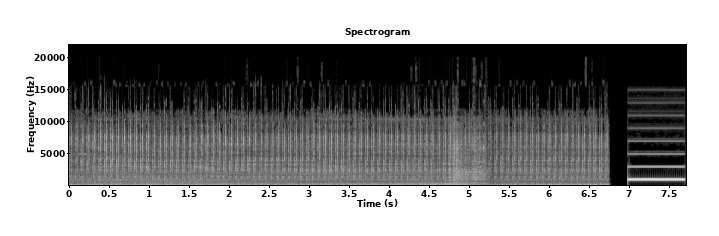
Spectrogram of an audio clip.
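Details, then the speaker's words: Yamaha Aerox 155 scooter at idle: loud, sharp metallic ticking about three to four per second from the engine. "Maingay po ito. May lumalagitik sa makina."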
